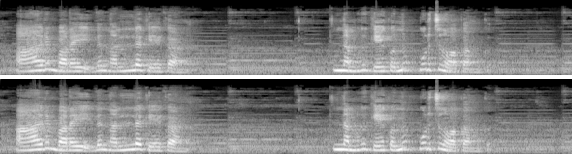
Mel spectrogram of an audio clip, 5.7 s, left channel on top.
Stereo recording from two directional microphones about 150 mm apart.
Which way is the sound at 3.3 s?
35° right (ahead or behind).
